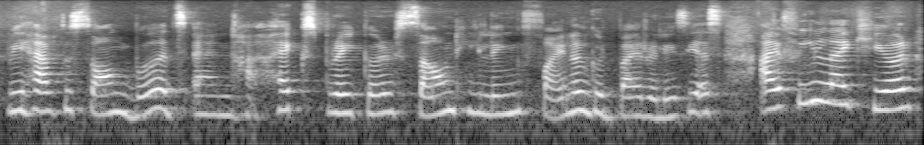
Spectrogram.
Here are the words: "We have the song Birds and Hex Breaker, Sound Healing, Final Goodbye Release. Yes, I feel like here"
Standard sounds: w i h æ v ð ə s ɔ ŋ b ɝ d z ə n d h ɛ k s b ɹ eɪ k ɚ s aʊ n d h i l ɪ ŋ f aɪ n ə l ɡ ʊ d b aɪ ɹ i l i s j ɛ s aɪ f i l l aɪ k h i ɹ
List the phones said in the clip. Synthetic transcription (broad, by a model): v i h æ v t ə s ɔ ŋ b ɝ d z ə n d h ɛ k s b ɹ eɪ k ɚ s aʊ n d h i l ɪ ŋ f aɪ n ə l ɡ ʊ d b aɪ ɹ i l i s j ɛ s aɪ f i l l aɪ k h i ɹ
